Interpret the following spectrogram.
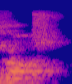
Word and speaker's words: Grolsch: There's a pretty well-known beer called Grolsch beer. Spelled the same way in Dutch, we say Grolsch, they do not. They say something like Grolsch.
